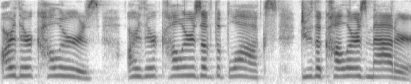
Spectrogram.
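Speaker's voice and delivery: put-on, fed-up, exasperated mild yell. Retelling how Richard reacts to teams with red blocks: imitating Richard yelling. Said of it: "he's just yelling".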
